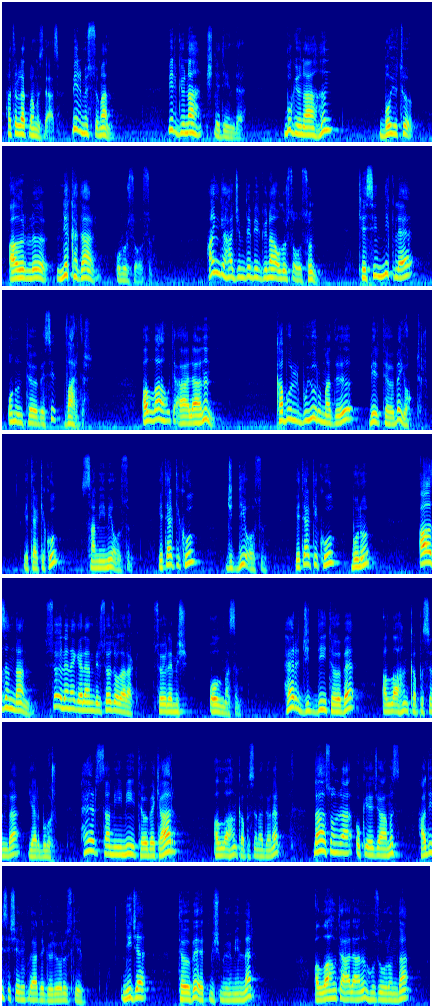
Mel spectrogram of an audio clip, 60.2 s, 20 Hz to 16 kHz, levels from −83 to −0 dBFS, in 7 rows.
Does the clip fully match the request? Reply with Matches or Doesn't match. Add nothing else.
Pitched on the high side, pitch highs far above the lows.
Doesn't match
